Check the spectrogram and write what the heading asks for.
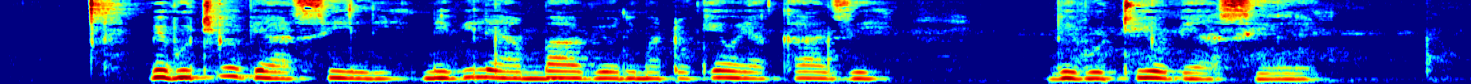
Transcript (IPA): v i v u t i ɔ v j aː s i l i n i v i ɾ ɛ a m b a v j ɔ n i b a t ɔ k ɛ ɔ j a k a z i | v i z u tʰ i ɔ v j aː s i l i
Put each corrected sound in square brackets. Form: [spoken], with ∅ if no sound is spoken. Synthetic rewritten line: v i v u t i ɔ v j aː s i l i n i v i [l] ɛ a m b a v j ɔ n i [m] a t ɔ k ɛ ɔ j a k a z i | v i [v] u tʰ i ɔ v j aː s i l i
